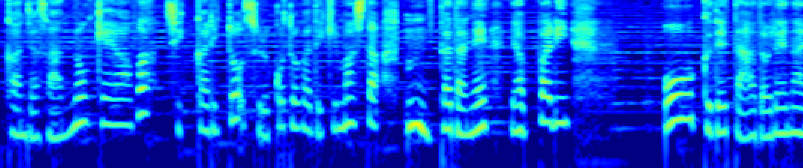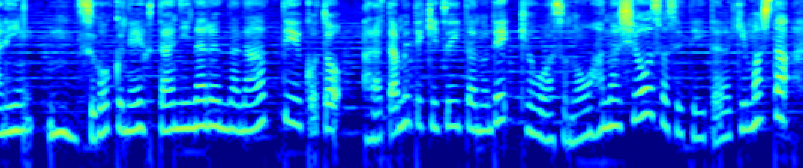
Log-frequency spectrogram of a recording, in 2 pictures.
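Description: A hoarse woman hosts a casual audio diary over clear background music. Her voice is husky and slightly raspy, fairly high yet very soft and dark in tone. She tells things in a chatty, gentle way. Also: fairly quick. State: hoarse from overuse, sore throat. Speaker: podcast host, anaesthetic nurse.

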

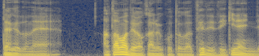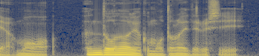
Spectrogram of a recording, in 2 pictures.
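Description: A middle-aged man chatting alone in a quiet, hushed late-night voice, reflective and self-deprecating. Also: very deep voice, expressive, quick pace, dry recording, clean studio sound. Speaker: YouTube host. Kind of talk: casual late-night solo chat.

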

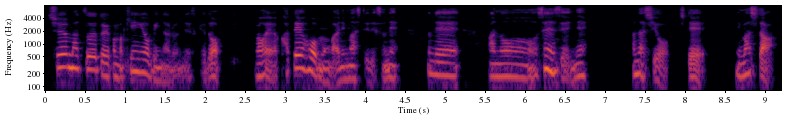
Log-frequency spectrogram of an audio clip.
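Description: A woman's voice: on the low side, expressive, moderate pace, gravelly, mellow, husky. A woman around forty with a Kansai accent, chatting on her own as host of a livestream radio show, rambling along with many fillers. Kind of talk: casual solo chat.

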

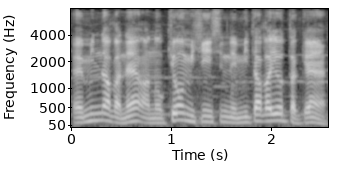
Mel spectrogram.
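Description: A man's voice: medium pitch, very fast, pushed and bright, faint music behind. A man with a Hakata accent casually retelling a folk tale for bedtime, playful and rambling. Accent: Hakata dialect. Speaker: storyteller.

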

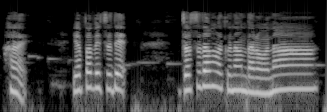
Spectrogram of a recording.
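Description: Hosting a casual live audio stream, a woman giggles and chats, reading out comments and murmuring agreement. Her voice is high-pitched and a bit bright with a steady tone, and she speaks slowly; the recording is dry, with soft background music.

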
